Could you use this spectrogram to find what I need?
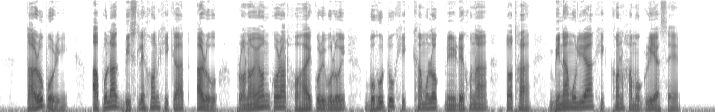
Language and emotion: Assamese, neutral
